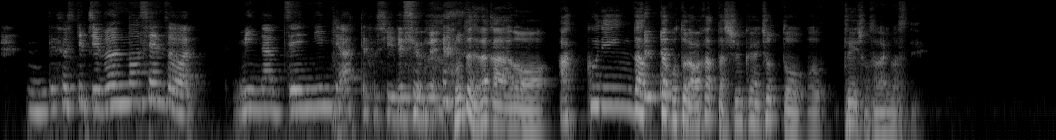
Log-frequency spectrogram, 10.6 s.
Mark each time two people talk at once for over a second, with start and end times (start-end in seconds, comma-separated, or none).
none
